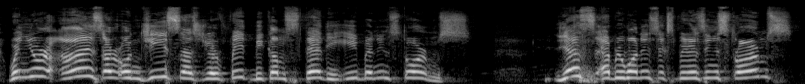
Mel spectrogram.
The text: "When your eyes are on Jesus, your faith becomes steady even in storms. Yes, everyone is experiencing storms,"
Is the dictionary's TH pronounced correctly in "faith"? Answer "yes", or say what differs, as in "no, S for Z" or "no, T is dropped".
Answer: no, T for TH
